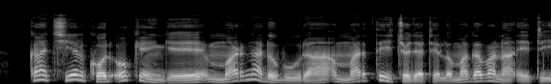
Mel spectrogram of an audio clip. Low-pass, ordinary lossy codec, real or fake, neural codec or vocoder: 10.8 kHz; none; real; none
